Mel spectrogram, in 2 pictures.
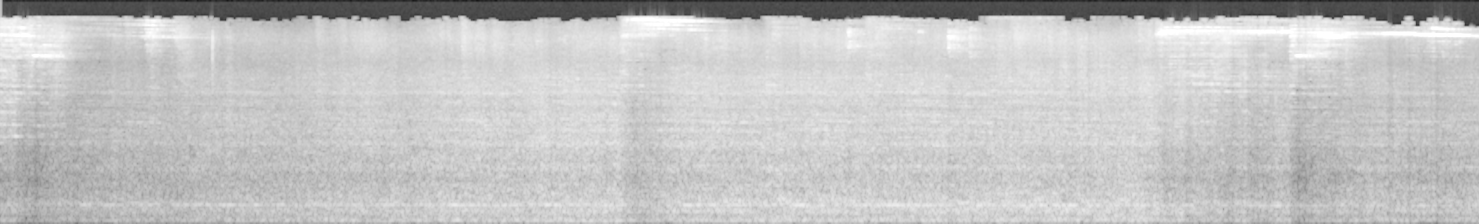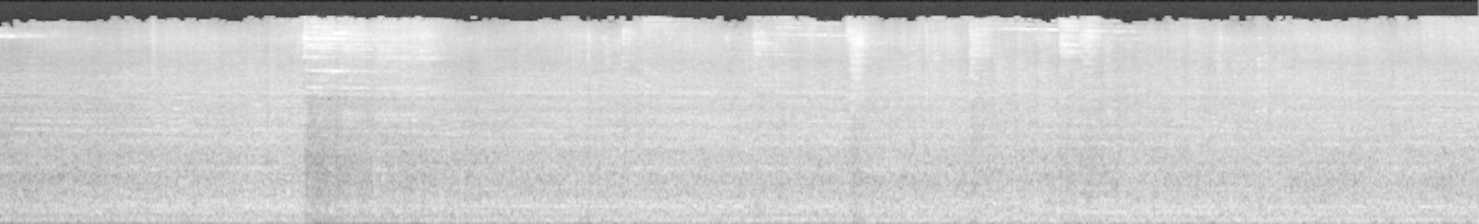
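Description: Coal train's hopper cars rolling past close by: a steady loud rumble of steel wheels on rail with a clatter over the rail joints, and short high-pitched wheel squeals every few seconds.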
